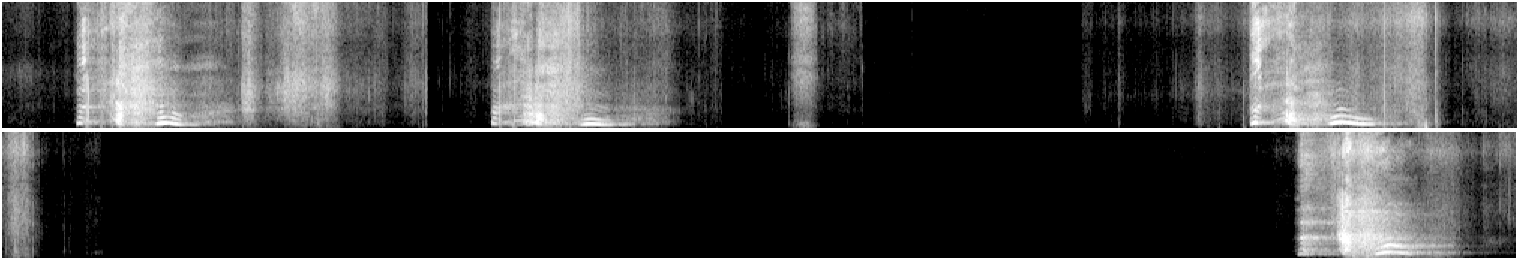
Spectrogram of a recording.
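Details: Woman sneezing repeatedly during the day with watery eyes and itchy nose, possible cold: four sharp voiced sneezes with quick release, spaced several seconds apart in a quiet room.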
